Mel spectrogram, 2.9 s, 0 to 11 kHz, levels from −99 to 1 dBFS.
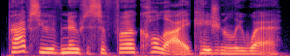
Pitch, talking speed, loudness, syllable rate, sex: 195 Hz, 205 wpm, -20 LUFS, 6.6 syllables/s, female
